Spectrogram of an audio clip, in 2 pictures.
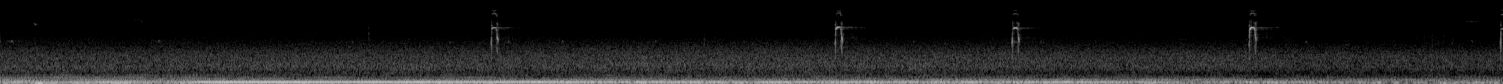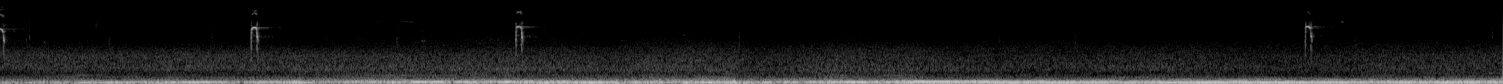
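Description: A bird's short, sharp high chip call repeated about every two and a half seconds, around nine times, over a steady low rumble.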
